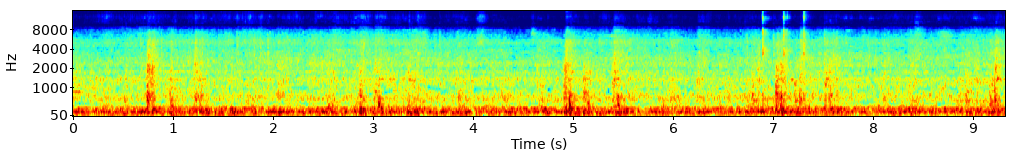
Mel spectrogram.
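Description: A train rumbles steadily along the tracks, wheels clattering on the rails.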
